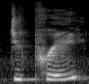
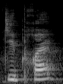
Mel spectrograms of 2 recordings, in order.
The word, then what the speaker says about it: Dupree: A man named Mr. Dupree, D-U-P-R-E, Dupree. Dupree? Dupree. D-U-P-R-E? Yeah. Dupree. Dupree. Now we've got correct pronunciation.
